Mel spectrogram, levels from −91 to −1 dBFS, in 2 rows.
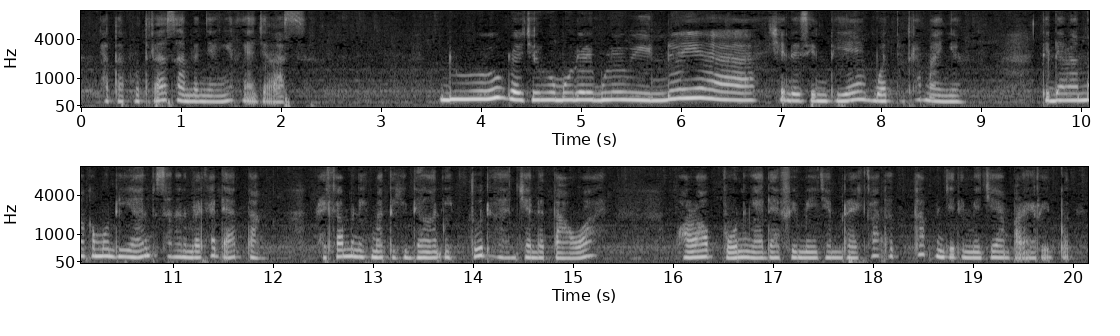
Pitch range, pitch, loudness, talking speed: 195-245 Hz, 215 Hz, -27 LUFS, 125 wpm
